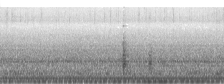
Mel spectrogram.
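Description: A wok of red curry paste and milk cooking over an electric hob: a steady low hum with a faint hiss, and one sharp knock about two and a half seconds in, as of a utensil against the pan, with a lighter tap just after.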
